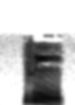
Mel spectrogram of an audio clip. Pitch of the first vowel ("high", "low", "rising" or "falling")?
falling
